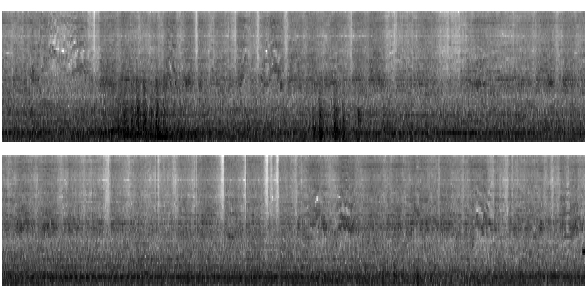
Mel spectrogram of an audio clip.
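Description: A train rumbles and hums steadily as it moves.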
